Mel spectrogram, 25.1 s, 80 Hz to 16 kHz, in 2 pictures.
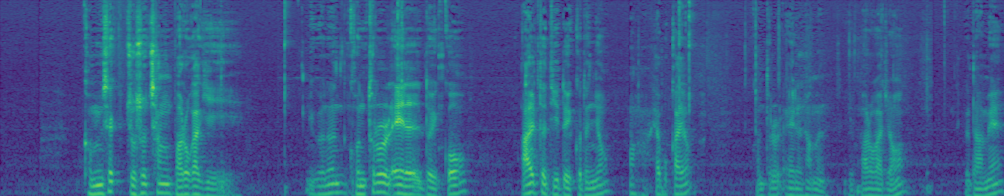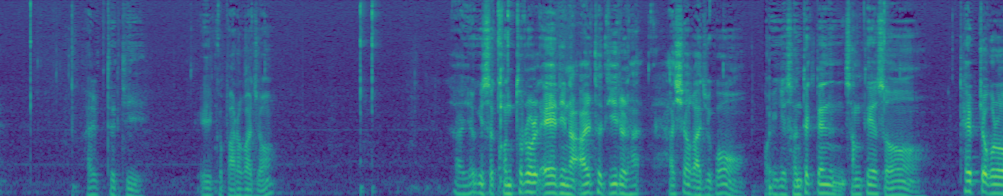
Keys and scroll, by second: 9.8 ctrl+l, 14.1 alt+d, 21.9 alt+d.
